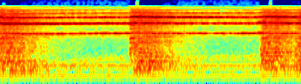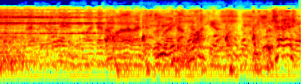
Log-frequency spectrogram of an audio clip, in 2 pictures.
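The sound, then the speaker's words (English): Sirens of approaching police cars blare a loud, steady, high tone in long two-second blasts, then give way to a jumble of overlapping voices and commotion that carries on to the end. “Those police cars. They're coming here.”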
